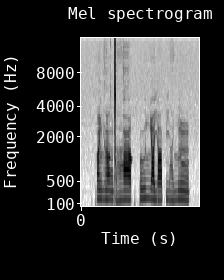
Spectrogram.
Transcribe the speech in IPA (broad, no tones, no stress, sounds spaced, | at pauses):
q ɔ̃ ʎ ð ɑ̃ ɡ͡ǀ a̤ ʕ ɑ q p u ʎ ɑ j ɑ p j a̤ ʎ ũ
